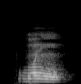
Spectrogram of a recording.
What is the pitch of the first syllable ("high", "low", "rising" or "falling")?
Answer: falling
